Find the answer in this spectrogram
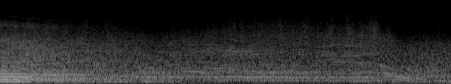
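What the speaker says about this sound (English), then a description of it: "Hear him clutching it, shutting the motor off in 3 and 4" Modified tour race car at Lucas Oil Raceway, clutched with the motor shut off to coast home on fumes through turns three and four, a steady fading engine drone with falling harmonic tones, continuous and fairly loud throughout.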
